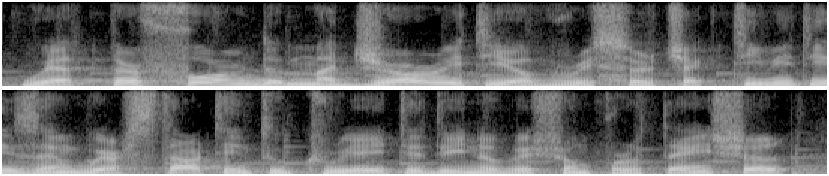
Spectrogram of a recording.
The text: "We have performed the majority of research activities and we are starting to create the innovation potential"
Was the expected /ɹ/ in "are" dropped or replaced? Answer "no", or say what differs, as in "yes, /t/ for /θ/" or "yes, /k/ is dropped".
no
